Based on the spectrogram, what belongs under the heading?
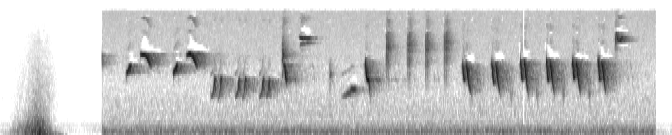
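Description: Common Nightingale singing a rich, varied phrase: slurred whistles, repeated downslurred notes and sharp clicks in quick succession, after a brief low thump.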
